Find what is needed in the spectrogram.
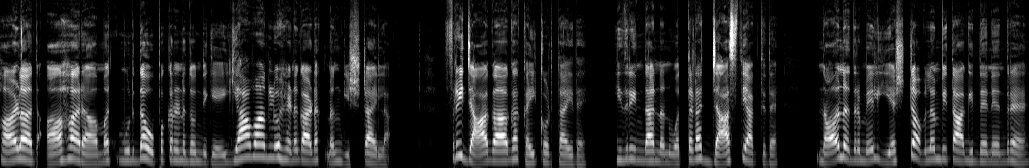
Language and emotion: Kannada, fearful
